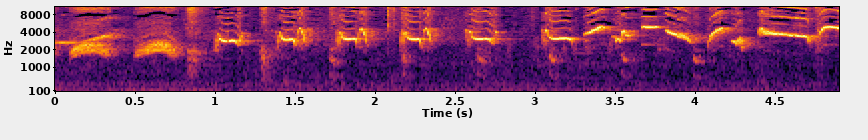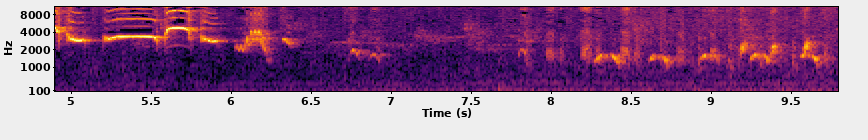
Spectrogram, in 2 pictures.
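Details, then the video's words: Chinese hwamei, Garrulax canorus, sings an autumn love song: bursts of clipped whistles and crisp repeated notes for six seconds, then a lower softer series of warbled phrases. "" Autumn Love Song " Bird Garrulax canorus Singing- Birdsong"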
